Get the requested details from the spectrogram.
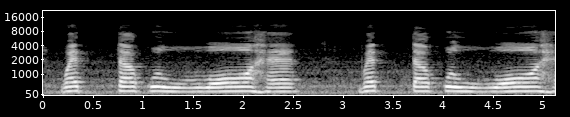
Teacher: اچھا یہاں بھی واتقوا ہے، لیکن یہاں پہ کیونکہ ہمارے پاس اجتماع الساکنین ہو رہا ہے تو یہ واو ڈراپ ہو جائے گا، اور قاف کی جو ضمہ ہے وہ لفظ الجلالہ سے جڑے گا، موٹائی سے پڑھا جائے گا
